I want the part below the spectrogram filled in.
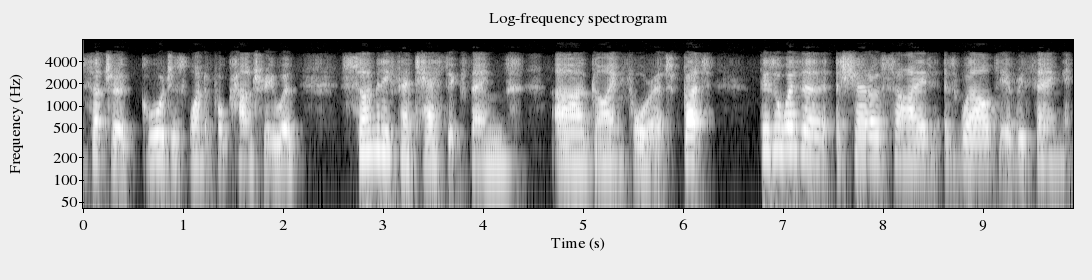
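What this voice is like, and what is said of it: New Zealand accent. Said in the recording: “as you can hear from my accent, I grew up in a beautiful country of New Zealand”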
